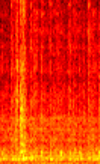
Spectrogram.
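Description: A sewing machine runs in a short steady burst, stitching in the ditch along a bound edge used as a facing, with a close, even mechanical whir and no talking.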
